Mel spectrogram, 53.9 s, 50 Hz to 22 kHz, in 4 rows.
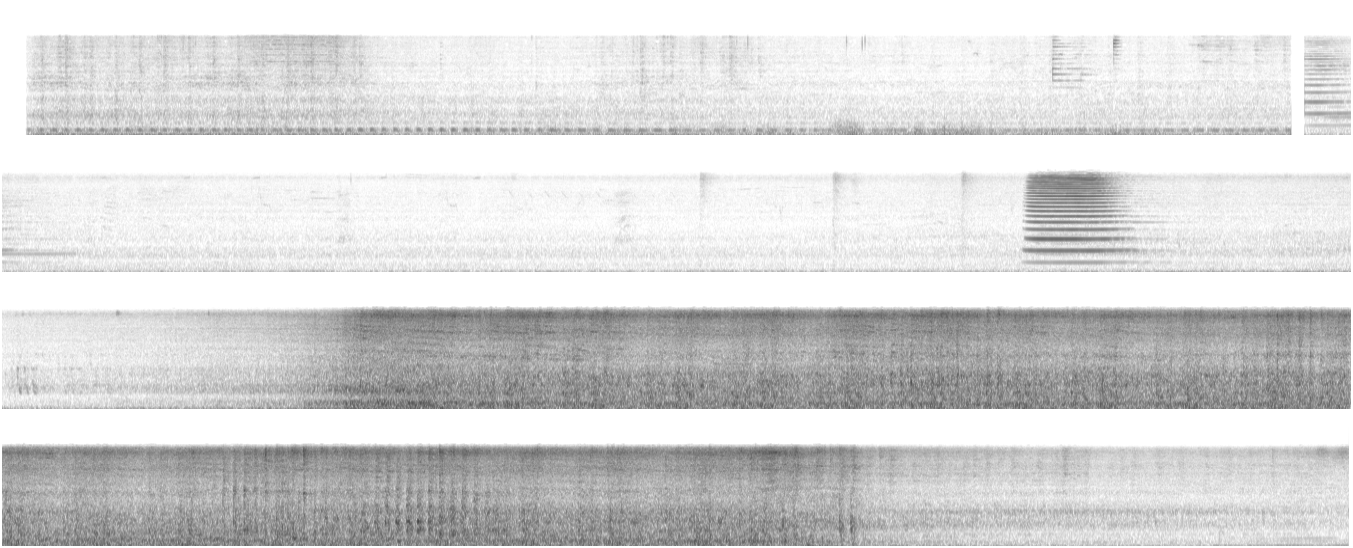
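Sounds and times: train wheels on rails: 0.2s - 12.9s, 21.6s - 23.9s, 26.2s - 53.9s
train horn blast: 13.0s - 14.4s, 23.7s - 25.4s.

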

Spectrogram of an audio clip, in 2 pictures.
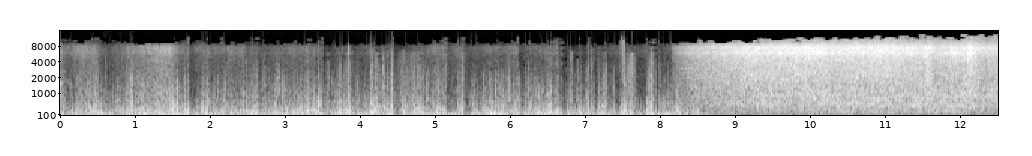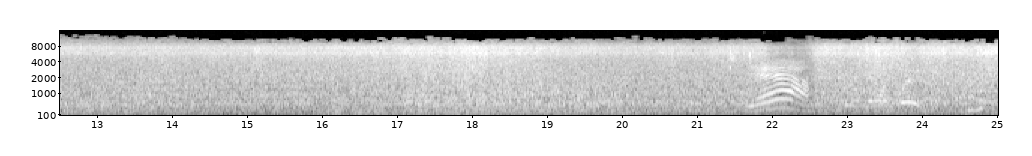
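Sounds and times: wind buffeting microphone: 0.0s - 25.0s
surf breaking: 7.5s - 25.0s.

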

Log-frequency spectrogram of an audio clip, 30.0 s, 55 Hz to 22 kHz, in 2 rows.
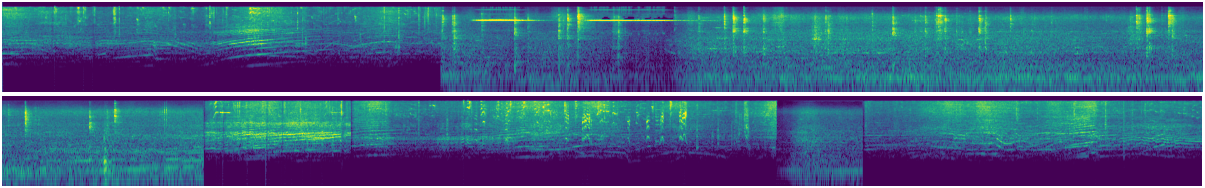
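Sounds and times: high-pitched squeaks: 0.4s - 14.9s, 17.5s - 24.6s
spanner clinking on metal: 5.5s - 13.2s, 14.0s - 16.8s.

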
